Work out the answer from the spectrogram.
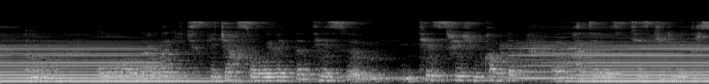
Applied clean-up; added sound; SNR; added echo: none; Bowed string instrument; -2 dB; reverberation time 0.9 s.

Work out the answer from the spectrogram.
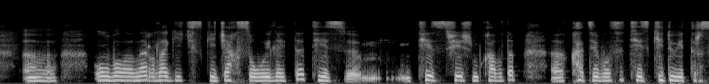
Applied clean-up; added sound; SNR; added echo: none; none; none; none.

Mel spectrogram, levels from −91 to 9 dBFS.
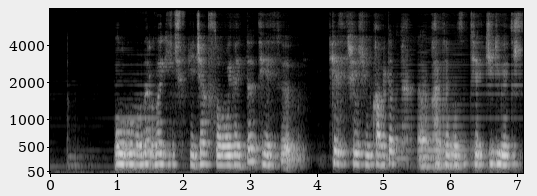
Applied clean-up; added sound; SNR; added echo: neural mask model DeepFilterNet 3.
